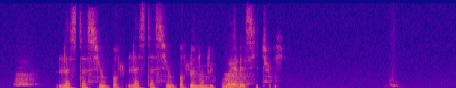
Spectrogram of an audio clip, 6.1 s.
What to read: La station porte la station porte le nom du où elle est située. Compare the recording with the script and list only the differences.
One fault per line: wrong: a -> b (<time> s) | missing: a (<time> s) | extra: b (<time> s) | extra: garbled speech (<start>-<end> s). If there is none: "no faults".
no faults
